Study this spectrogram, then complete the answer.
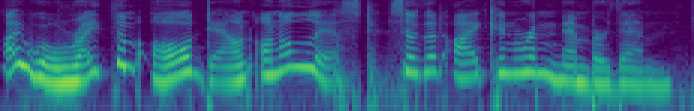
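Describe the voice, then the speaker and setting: A woman's voice: a little high, big pitch swings, unhurried, dark tone, no echo. A woman voicing a fussy, literal-minded male toad in a children's storybook, emphatic and easily upset. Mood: matter-of-fact, orderly. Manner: emphatic, dramatic, wailing when upset.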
